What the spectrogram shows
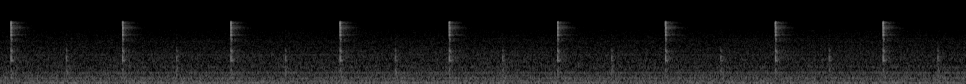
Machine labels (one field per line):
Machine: valve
